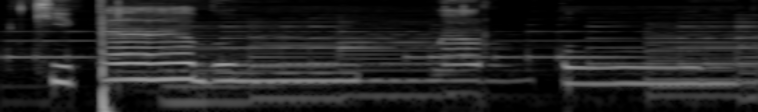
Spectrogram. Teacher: Di situ ada tanwin bertemu dengan huruf mim, maka dibaca idgham bigunah.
